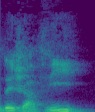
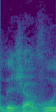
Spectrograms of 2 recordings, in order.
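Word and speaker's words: déjà vu: uma sensação talvez não dê já vi em francês ou Dejavú em inglês a mesma palavra mas são duas pronúncias diferentes Então você tem uma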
